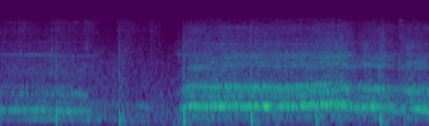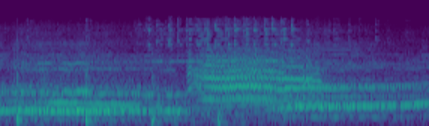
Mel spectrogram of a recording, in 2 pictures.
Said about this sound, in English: They constantly blow plastic horns, wave Australian flags, and bang drums. Their organized chanting reaches a crescendo near the end of the third quarter as Bogut and the Bucks try to make a comeback.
